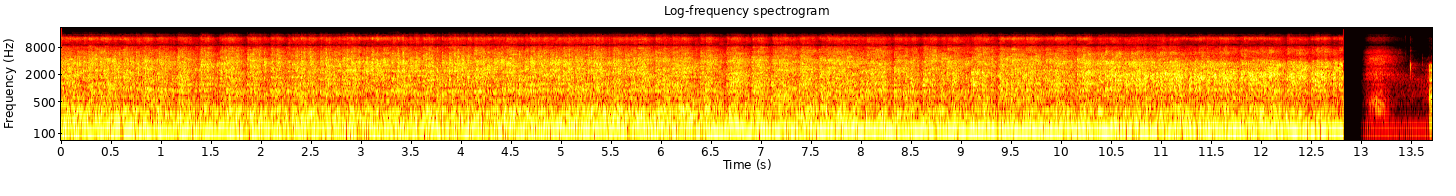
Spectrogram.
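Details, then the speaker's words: First start of LQ4/LS3 engine build in the car, aftermarket throttle body, TPS just set: loud V8 idle sitting too high with a lumpy, uneven beat that never settles; rough idle, cause unclear, needs more adjustment. "oh that was a little high again all right sounds like we got some more work to do"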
